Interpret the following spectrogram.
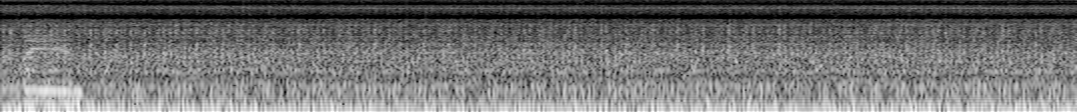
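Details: Ford Model A engine at idle: low, lumpy idle with uneven beat and occasional stumbles, one cylinder dropping out; misfire.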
